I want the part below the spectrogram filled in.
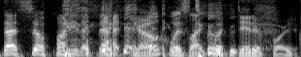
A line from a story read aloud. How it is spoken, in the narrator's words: I laugh about that joke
